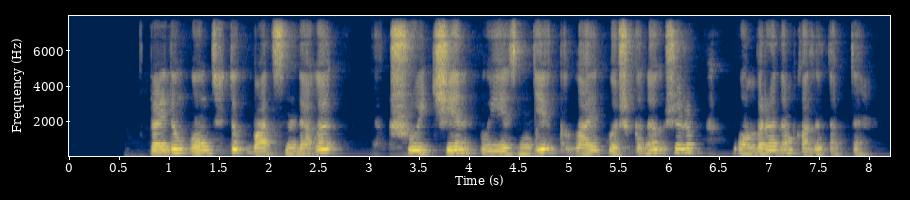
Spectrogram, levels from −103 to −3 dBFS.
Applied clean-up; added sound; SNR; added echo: neural mask model DeepFilterNet 3.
